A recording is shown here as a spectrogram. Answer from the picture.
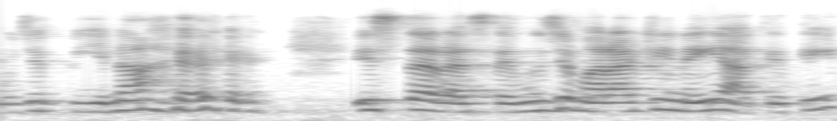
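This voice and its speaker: A woman with a Hebrew accent speaks in a bright, sharp tone. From Israel. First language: Hebrew (speaking Hindi). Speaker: singer. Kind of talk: interview. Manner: halting.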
